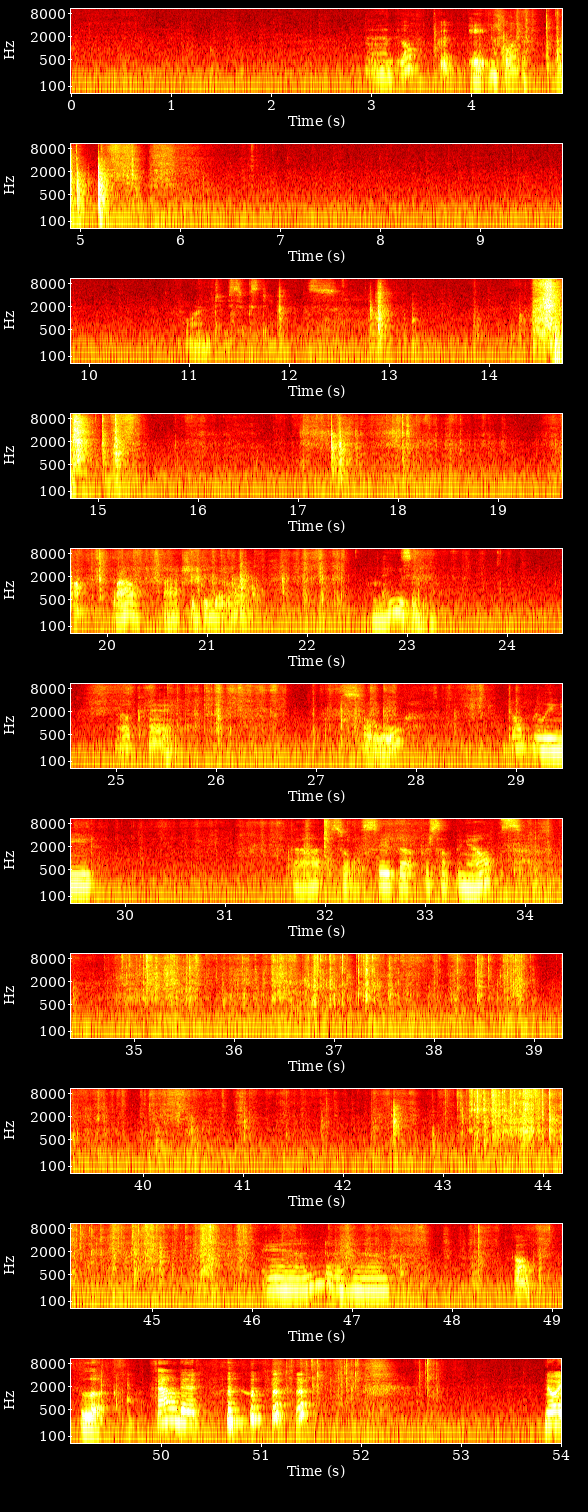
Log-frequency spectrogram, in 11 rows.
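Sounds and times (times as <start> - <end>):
paper rustling: 4.2 - 6.8, 14.3 - 22.4, 24.7 - 33.1, 34.0 - 49.7, 51.1 - 52.8.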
